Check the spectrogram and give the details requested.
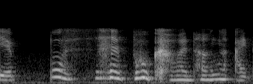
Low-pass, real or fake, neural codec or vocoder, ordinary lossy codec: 5.4 kHz; real; none; none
